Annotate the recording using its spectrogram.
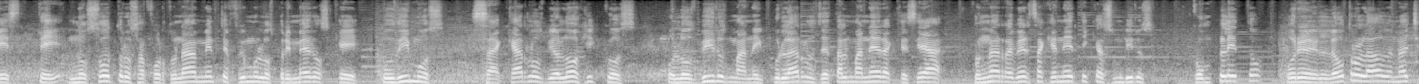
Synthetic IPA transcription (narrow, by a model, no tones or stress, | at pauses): est̪eno̞so̞t̪ɾo̞safo̞ɾt̪unaðamẽnt̪e̞fwimo̞zlo̞spɾime̞ɾo̞ske̞ | puðimo̞sːakaɾlo̞zβjo̞lo̞xiko̞s | olo̞zβiɾuzmanipulaɾlo̞zðe̞t̪almãne̞ɾake̞se̞a | konũnare̞β̞e̞ɾsaxe̞ne̞t̪ikaesumbiɾus | ko̞mple̞t̪o̞ | po̞ɾelo̞t̪ɾo̞laðoðenat͡ʃ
